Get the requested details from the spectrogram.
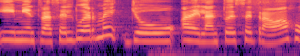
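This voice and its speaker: Clear background noise beneath speech with ordinary pitch variation. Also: woman. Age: 30s. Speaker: mother of two. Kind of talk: casual chat.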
